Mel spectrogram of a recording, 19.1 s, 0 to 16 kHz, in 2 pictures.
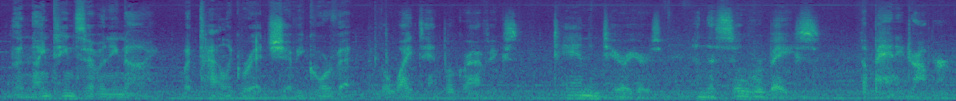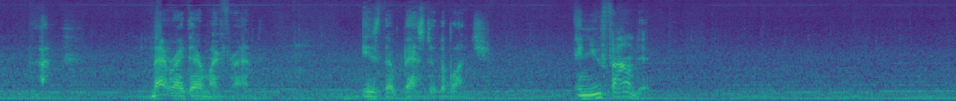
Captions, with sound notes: The 1979, metallic red, Chevy Corvette. With the white tampo graphics, tan interior and the silver base. The panty dropper. (laughing) That right there my friend, is the best of the bunch. And you found it.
